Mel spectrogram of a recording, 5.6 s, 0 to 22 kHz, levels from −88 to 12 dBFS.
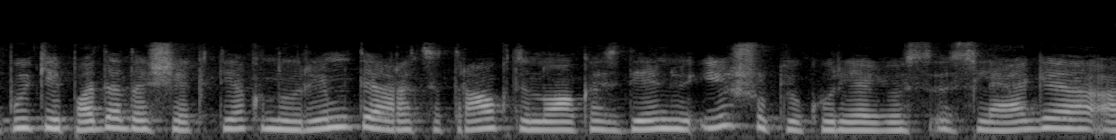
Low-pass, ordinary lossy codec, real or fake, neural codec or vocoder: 7.2 kHz; MP3, 48 kbps; real; none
